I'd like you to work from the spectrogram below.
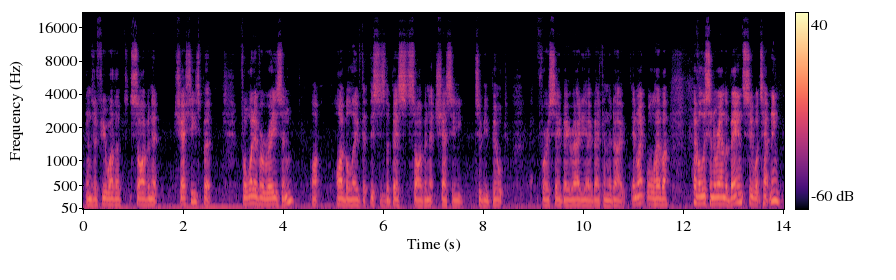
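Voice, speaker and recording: This man's voice is mid-range with a breathy edge, and he talks fairly quickly while informally walking through a hobbyist demo. Loud radio static, noise and CB radio chatter fill the recording.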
